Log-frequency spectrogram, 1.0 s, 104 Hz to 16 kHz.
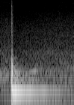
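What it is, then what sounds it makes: Red spruce guitar top. A single tap on the center of a red spruce guitar top with a salted maple rosette. It gives a short knock that rings out as a low tone around 190 Hz and fades over about half a second.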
